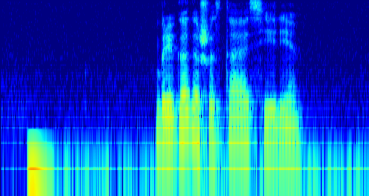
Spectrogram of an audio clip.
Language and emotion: Russian, neutral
